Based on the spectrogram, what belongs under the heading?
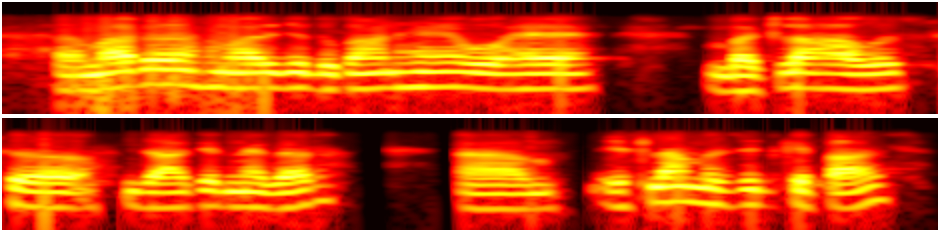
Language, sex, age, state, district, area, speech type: Urdu, male, 18-30, Delhi, South Delhi, urban, conversation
